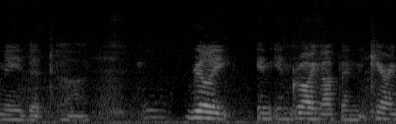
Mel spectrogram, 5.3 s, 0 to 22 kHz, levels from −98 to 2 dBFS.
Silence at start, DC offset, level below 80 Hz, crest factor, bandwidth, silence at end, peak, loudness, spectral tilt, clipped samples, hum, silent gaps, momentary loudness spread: 0 s; under 0.1%; -78 dBFS; 20 dB; over 20 kHz; 0 s; -38 dBFS; -56 LUFS; -5 dB/octave; under 0.1%; none; none; 19 LU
